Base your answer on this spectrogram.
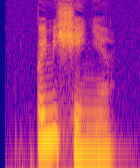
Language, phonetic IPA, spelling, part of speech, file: Russian, [pəmʲɪˈɕːenʲɪje], помещение, noun, Ru-помещение.ogg
- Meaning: 1. lodgement, premise(s), room, apartment, quarters 2. investment, location, placement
